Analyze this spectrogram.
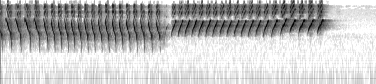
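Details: Two rapid canary trills follow one another, the second pitched higher than the first, before the song cuts off. The song is intended to excite other canaries into singing.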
